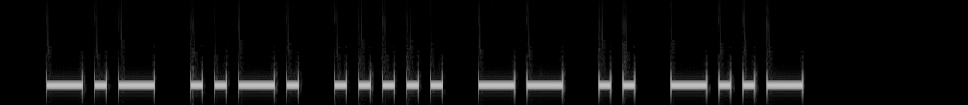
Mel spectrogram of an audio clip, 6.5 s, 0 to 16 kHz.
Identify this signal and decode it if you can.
Morse code, heard as a keyed tone, about 15 wpm, 700 Hz. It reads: KF5MIX
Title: USA Call Signs - 6 Characters - Repeated 3x - 15wpm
